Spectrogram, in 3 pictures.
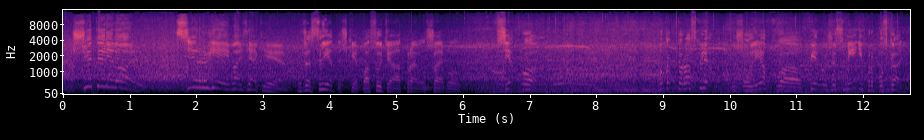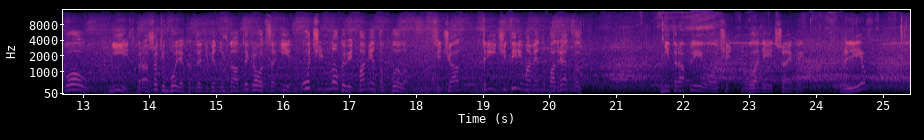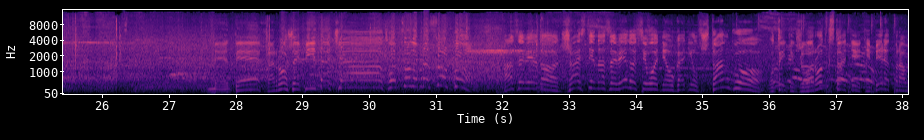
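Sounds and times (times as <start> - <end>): crowd murmur in arena: 0.0 - 38.0
hockey sticks and puck clicking: 21.4 - 21.9, 25.2 - 26.6, 28.4 - 28.9.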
